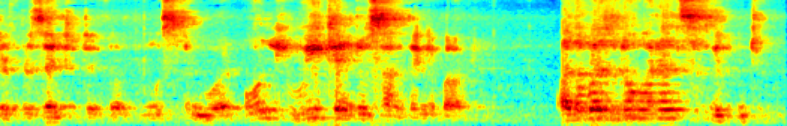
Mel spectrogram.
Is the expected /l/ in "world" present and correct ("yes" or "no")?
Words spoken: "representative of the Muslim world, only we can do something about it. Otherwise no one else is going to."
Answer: no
